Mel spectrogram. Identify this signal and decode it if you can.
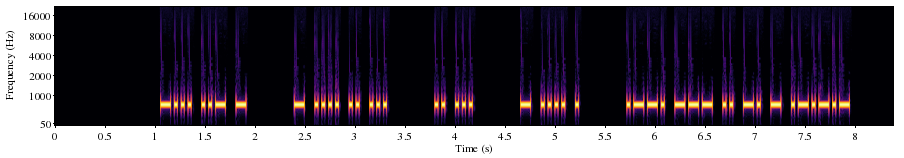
Morse code, heard as a keyed tone, about 36 wpm, 700 Hz. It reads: BUT THIS IS THE POINT.
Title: 2x Word-Spacing - Sentences from Top 200 Words - 35wpm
